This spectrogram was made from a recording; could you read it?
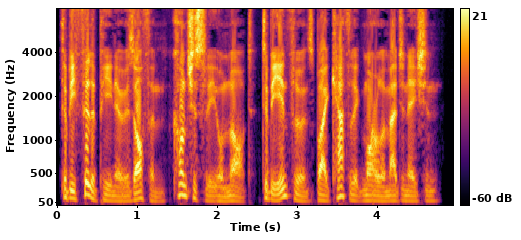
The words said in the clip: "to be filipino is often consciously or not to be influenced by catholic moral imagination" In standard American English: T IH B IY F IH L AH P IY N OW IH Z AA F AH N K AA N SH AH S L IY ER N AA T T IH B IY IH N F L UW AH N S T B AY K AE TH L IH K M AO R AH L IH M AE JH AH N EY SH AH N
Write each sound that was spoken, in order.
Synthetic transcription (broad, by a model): T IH B IY F IH L AH P IY N OW IH Z AA F AH N K AA N SH AH S L IY ER N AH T T IH B IY IH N F L UW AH N S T B AY K AE TH L IH K M AO R AH L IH M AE JH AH N EY SH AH N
